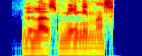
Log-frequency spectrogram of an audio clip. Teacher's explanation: Una vez más, ambas dianas están en posición diferente. En la declarativa de foco ancho, la diana L está al principio de la tónica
